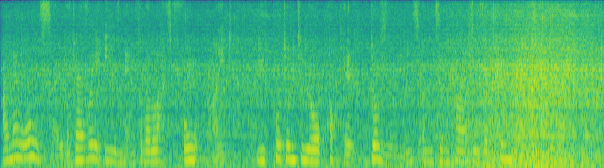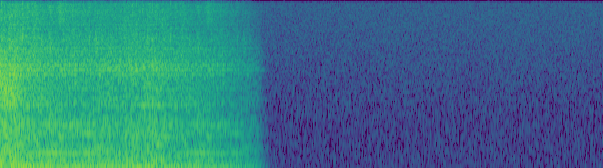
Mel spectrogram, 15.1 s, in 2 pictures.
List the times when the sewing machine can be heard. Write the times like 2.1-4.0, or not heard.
not heard.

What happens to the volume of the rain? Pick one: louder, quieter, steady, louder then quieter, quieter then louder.
louder then quieter.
